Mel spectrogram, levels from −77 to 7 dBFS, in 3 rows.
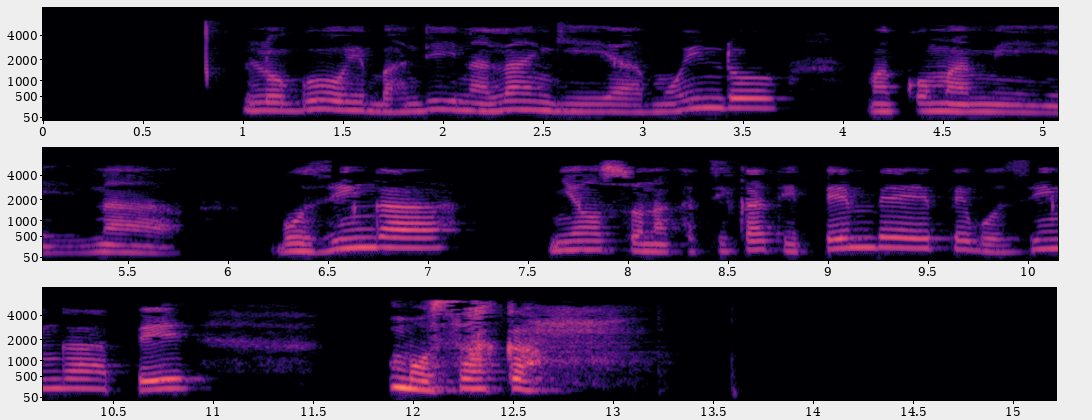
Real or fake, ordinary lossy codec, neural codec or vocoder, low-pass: real; MP3, 24 kbps; none; 7.2 kHz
